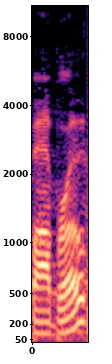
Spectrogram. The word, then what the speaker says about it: Bobrow: Scott Bobro. – Bobro. – Very close. – Bobro. Bobro. – Lean as heavily towards the French as you can.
